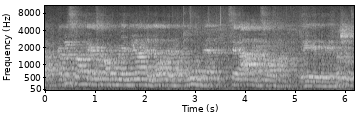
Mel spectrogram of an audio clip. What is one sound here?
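A woman speaks steadily into a microphone, heard through loudspeakers in an echoing hall.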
